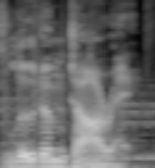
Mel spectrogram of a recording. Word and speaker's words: Ludum Dare: Number three on our list is Ludum Dare [pronounced “Loo-dum Dah-reh”].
